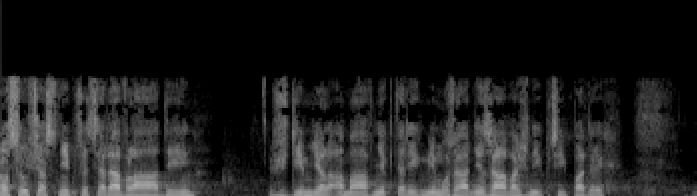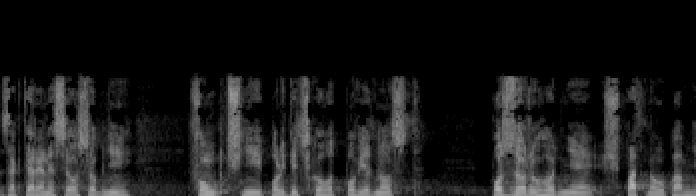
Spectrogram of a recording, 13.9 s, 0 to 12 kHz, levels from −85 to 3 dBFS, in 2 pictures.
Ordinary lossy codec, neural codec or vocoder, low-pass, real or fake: MP3, 32 kbps; none; 7.2 kHz; real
